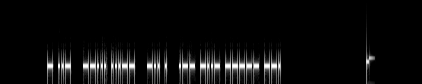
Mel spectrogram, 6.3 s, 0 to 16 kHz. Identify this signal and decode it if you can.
Morse code, heard as a keyed tone, about 44 wpm, 700 Hz. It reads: TU 73 DE WX0G
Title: Common QSO Phrases Encore 45wpm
